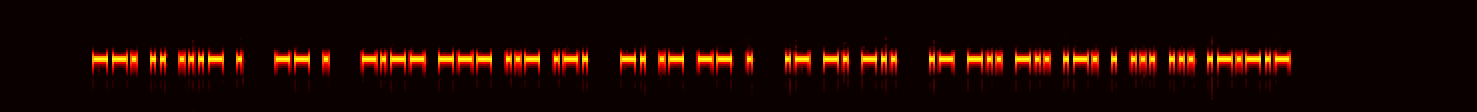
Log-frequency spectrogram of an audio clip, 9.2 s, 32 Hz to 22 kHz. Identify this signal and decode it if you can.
Morse code, heard as a keyed tone, about 40 wpm, 700 Hz. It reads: GIVE ME YOUR NAME AND ADDRESS.
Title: Sentences from Top 1000 Words - Review Part 6 - 40wpm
